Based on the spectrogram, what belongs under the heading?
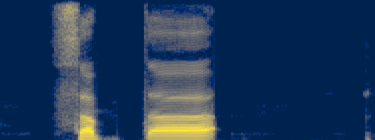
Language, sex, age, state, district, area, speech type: Sanskrit, male, 18-30, Karnataka, Chikkamagaluru, rural, read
